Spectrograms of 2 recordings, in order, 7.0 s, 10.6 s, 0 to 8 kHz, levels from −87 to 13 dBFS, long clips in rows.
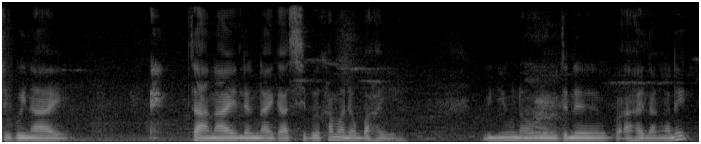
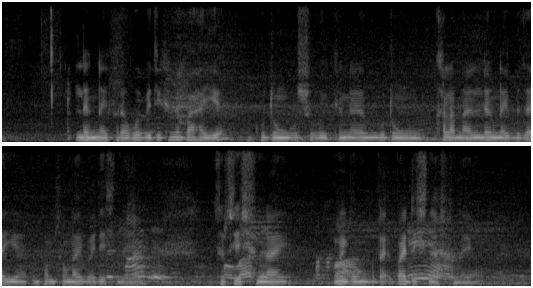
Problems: background conversations at intervals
